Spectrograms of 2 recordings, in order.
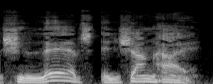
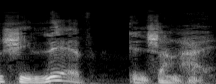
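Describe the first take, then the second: First: LIVES with a clear final s sound; "lives" slowly, sounding the ending; verb ending pronounced. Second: LIVE ending on v, no s; "live" bare, without the final s sound; verb ending dropped. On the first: Teacher recalling the correct form, LIVES with audible ending. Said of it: "就像刚才讲". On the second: Teacher showing the wrong form, LIVE with no ending. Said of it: "而不是说". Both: Shown as a demonstration.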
